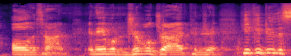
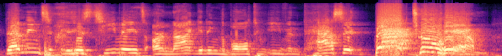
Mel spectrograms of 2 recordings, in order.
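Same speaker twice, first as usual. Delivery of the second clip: exasperated shout; 5 semitones higher, 5 dB louder than usual. Real, not acted. Co-host rants about teammates never getting the ball, exasperated shout. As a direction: build to a loud, high shout. Worked-up rant about team basketball.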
